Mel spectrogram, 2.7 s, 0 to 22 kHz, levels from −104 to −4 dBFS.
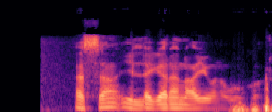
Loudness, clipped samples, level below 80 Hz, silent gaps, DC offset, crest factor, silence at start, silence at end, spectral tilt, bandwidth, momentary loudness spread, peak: -27 LUFS; under 0.1%; -40 dBFS; none; under 0.1%; 18 dB; 0.75 s; 0 s; -5 dB/octave; 7.4 kHz; 11 LU; -10 dBFS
